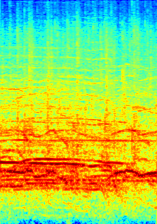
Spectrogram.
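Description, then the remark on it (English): A crowd applauds and cheers, a dense, steady wash of clapping with higher whoops mixed in, holding at the same loud level for a couple of seconds. “And now, guys, hold your applause. Hold your applause, because it's boring this year.”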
